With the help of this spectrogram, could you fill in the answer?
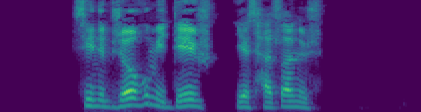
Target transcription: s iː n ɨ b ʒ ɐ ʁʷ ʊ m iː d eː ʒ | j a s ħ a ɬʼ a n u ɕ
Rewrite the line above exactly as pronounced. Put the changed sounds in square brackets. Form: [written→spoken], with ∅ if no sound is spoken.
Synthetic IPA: s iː n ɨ b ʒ ɐ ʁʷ ʊ m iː d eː ʒ | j [a→ɛ] s ħ a ɬʼ [a→ɐ] n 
